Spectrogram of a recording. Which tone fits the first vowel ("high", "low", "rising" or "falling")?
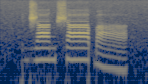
high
